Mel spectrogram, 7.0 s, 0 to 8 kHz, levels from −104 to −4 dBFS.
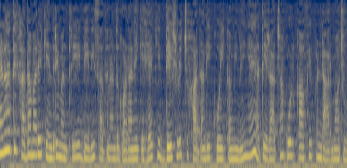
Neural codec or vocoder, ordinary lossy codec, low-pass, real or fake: codec, 16 kHz, 16 kbps, FunCodec, trained on Chinese and English, 50 frames a second; none; none; fake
